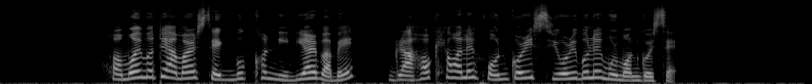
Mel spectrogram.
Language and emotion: Assamese, angry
